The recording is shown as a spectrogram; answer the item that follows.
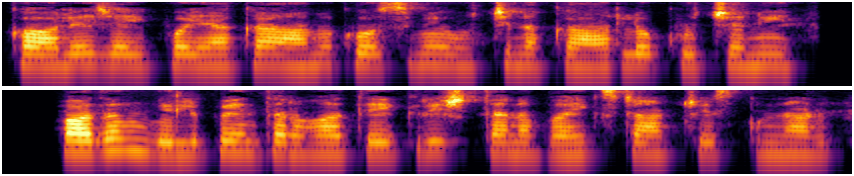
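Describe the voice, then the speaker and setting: A woman narrating a serialized novel as an audio storybook, in a brisk, even storytelling manner. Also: mid-range voice.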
